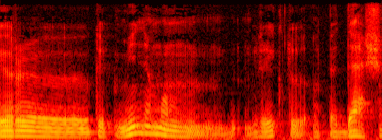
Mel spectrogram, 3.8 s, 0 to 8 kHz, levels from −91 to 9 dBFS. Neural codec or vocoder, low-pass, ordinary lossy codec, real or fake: none; 7.2 kHz; Opus, 64 kbps; real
